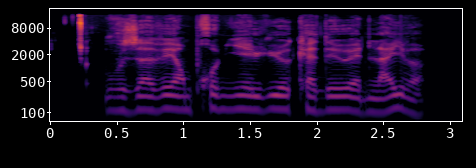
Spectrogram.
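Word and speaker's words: Kdenlive: avez en premier lieu kden live donc KD en live comme ça comme ça se prononce chercher le dos sur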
